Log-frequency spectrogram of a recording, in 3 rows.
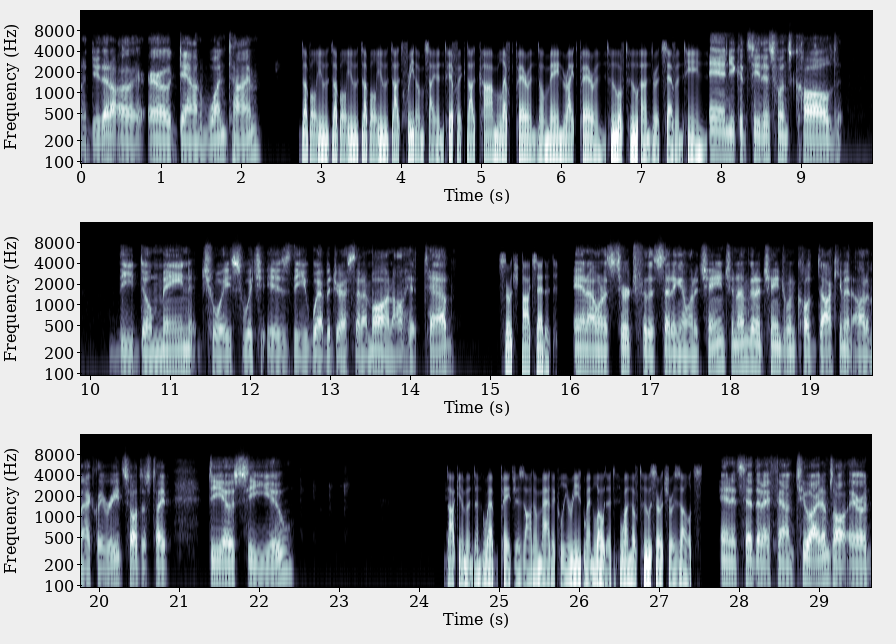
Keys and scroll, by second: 13.4 Tab.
